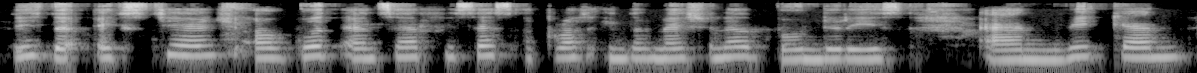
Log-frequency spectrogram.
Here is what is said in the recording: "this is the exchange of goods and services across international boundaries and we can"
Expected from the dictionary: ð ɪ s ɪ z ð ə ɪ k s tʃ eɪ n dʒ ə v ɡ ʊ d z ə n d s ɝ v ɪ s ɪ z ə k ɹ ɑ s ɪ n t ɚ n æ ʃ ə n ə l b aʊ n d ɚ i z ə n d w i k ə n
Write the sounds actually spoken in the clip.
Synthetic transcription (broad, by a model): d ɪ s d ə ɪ k s tʃ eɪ n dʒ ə f ɡ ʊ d ə n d s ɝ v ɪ s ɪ s ə k ɹ ɑ s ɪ n t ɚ n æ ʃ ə n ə l b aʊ n d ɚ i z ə n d w i k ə n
